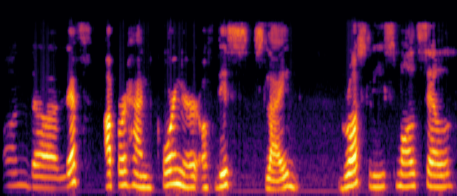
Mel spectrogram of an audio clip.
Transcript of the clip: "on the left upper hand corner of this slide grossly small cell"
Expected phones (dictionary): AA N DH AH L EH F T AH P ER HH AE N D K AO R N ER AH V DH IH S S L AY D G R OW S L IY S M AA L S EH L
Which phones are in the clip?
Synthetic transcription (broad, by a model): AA N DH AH L EH F T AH P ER HH AE N D K AO R N ER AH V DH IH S S L AY D G R OW S L IY S M AA L S EH L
